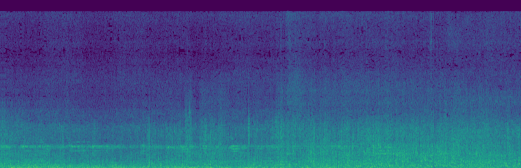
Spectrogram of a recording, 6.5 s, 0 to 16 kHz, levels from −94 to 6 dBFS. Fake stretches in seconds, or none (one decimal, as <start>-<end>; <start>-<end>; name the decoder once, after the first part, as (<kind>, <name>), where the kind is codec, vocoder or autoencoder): none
